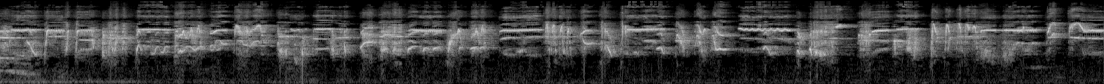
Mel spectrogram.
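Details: Jongkangan singing steadily in the wild, a long run of rapid, overlapping twittering and chirping notes with thin rising whistles.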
